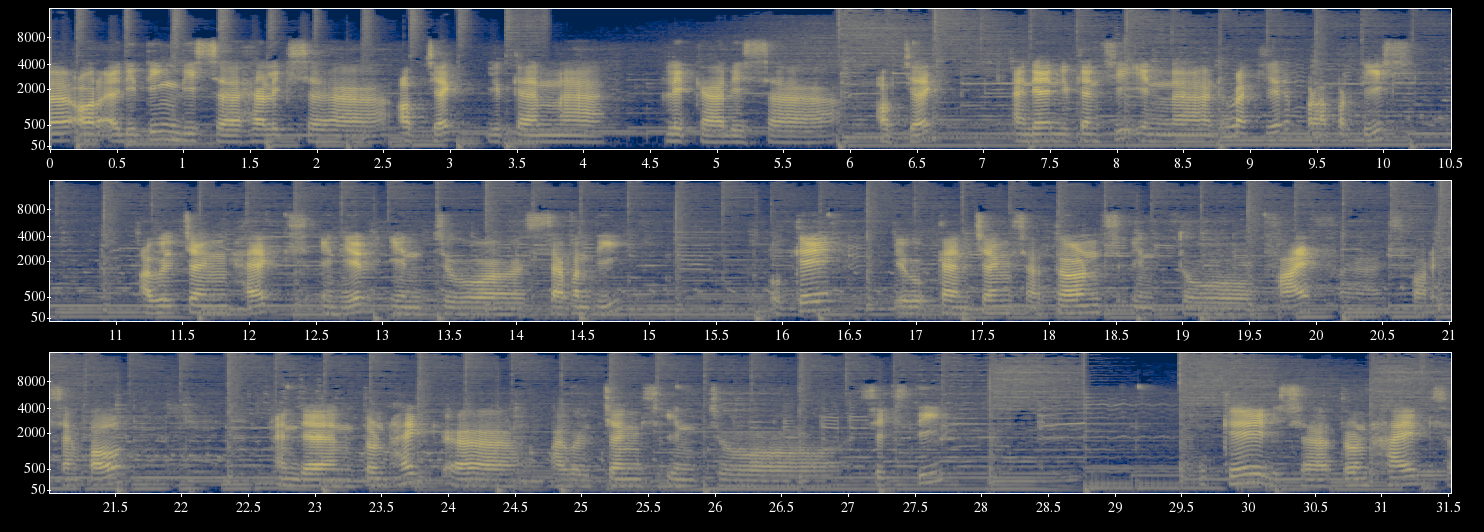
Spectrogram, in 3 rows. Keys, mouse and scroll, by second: 5.9 click, 11.7 click, 13.8-14.3 typing, 15.7 click, 18.5 click, 19.8 typing, 22.2 click, 26.7-27.2 typing, 28.6 click, 29.4 scroll down 1, 30.1 middle click, 30.6-31.4 scroll up 1, 31.4-31.5 scroll down 1.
